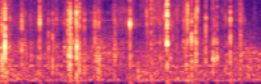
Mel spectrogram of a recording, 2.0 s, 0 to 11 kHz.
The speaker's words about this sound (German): Und irgendjemand kommt es vielleicht in die Hände, der nicht so nett ist und der zerknüllt einen 50-Euro-Schein.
